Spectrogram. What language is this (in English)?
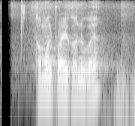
Nepali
